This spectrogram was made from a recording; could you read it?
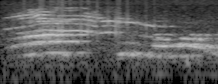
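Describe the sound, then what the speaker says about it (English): Cats meowing outdoors, a single drawn-out, wavering meow that rises and falls across the whole moment, fairly close and clear with no talk over it. "you might hear cats outside"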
